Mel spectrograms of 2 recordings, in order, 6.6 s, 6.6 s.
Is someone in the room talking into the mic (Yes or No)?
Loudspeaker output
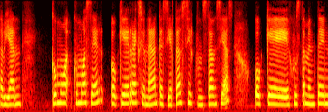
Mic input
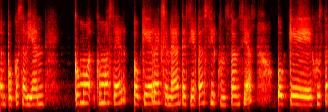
No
